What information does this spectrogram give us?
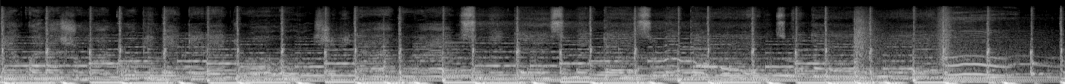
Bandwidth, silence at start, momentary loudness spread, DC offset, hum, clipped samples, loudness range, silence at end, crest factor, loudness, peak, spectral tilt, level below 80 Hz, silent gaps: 16 kHz; 0 s; 2 LU; under 0.1%; none; under 0.1%; 1 LU; 0 s; 10 dB; -14 LUFS; 0 dBFS; -6.5 dB/octave; -12 dBFS; none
